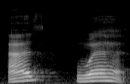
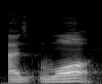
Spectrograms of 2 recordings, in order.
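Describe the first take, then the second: First: The vowel after w sounds thin and light. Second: The vowel after w sounds full and heavy. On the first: The speaker calls it right. "پر خوانده نمیشه، یعنی دهان به سمت بالا باز نمیشه" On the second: The speaker calls it wrong. "نمیگیم از وا"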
